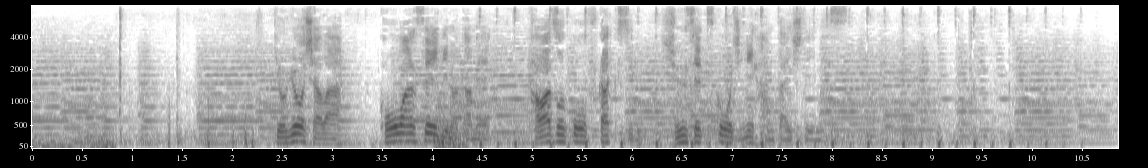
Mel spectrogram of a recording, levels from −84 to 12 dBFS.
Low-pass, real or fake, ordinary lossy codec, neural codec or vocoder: none; real; none; none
